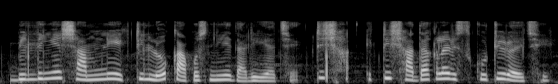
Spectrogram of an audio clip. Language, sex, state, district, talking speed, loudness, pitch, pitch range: Bengali, female, West Bengal, Cooch Behar, 160 wpm, -18 LUFS, 230 Hz, 195-255 Hz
